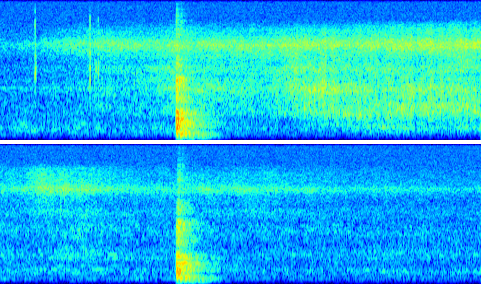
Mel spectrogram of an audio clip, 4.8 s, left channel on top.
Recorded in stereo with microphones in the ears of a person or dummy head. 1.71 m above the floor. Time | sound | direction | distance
1.8 | a thud | 65° left (ahead or behind) | 4.5 m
